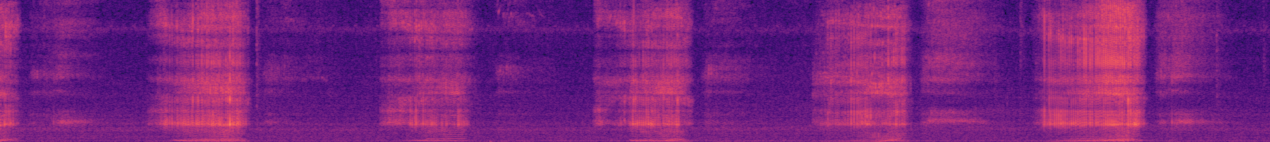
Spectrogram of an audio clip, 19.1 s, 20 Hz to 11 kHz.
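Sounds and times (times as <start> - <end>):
snoring: 0.0 - 1.4, 2.2 - 3.8, 5.7 - 7.8, 8.9 - 11.0, 12.2 - 14.7, 15.5 - 18.0
quiet breathing: 0.0 - 2.6, 3.8 - 6.3, 7.3 - 9.4, 10.4 - 12.8, 13.5 - 16.1, 17.0 - 18.7.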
